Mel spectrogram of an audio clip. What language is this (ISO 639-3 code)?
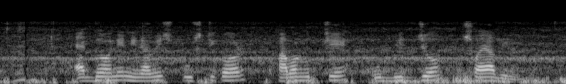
ben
